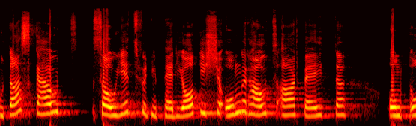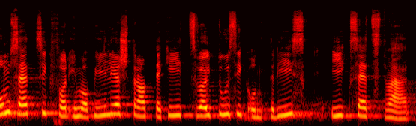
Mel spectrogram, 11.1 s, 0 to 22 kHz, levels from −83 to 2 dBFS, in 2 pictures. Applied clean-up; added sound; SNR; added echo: neural mask model Resemble Enhance denoiser.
